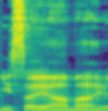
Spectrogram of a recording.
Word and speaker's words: Isayama: I was gonna say, do you think that Isayama, or is that how you say his name? – Isayama, yeah.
